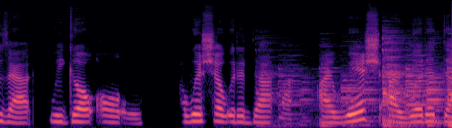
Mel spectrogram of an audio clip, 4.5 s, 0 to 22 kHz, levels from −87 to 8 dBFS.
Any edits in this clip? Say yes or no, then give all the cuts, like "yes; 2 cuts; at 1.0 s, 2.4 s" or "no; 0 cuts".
yes; 2 cuts; at 1.1 s, 2.9 s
